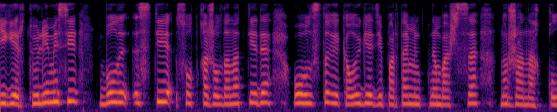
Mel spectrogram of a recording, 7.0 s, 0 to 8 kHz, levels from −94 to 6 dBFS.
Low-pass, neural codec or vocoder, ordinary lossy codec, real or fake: 7.2 kHz; none; none; real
